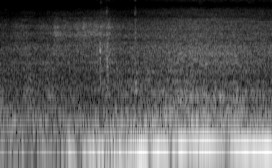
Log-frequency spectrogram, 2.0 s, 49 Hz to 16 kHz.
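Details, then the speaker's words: Honda Brio engine starts, revs rise to about 3,000 then 2,000 rpm and it dies, repeatedly, check engine light not on; faulty MAP sensor causing the stall. "mesin mau hidup cuman setelah hidup rpm-nya naik turun naik turun terus mati"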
